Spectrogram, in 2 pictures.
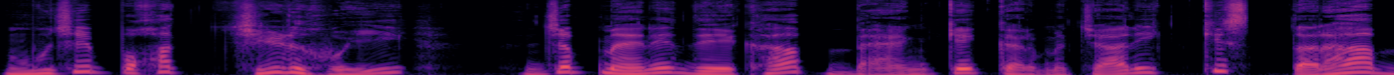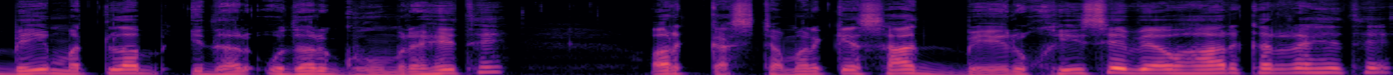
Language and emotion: Hindi, disgusted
